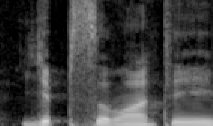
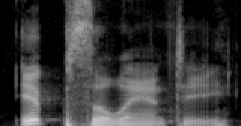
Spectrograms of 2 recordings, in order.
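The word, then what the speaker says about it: Ypsilanti: last week came from that place what I pronounced as Yip salant Michigan Yip salant I was wrong we put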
